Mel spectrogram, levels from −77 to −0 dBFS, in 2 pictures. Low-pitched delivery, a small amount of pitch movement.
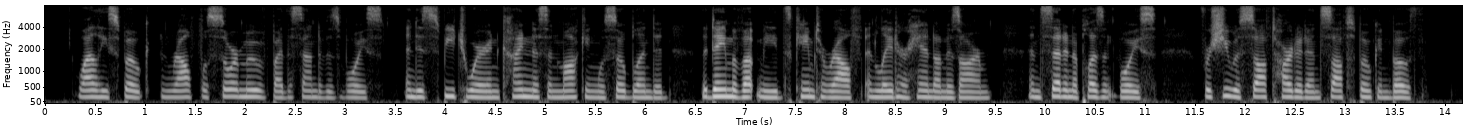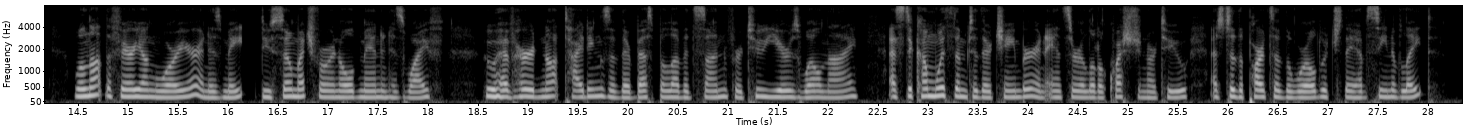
No: high, 195 Hz; narrow, 1.9 semitones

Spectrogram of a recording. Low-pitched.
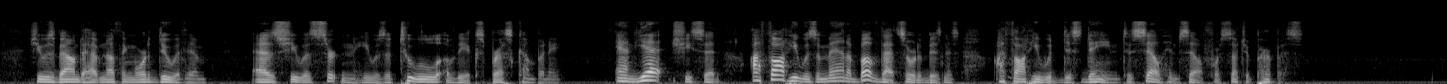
Yes: low, 110 Hz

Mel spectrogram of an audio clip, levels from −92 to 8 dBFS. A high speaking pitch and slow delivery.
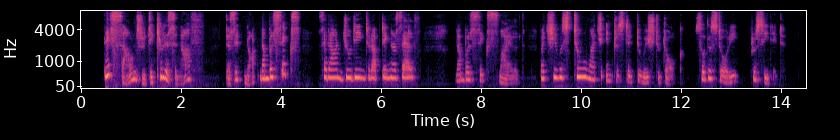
Yes: very high, 270 Hz; slow, 130 wpm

